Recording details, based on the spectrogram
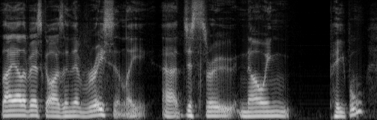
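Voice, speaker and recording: A man's medium-pitched voice at a fairly slow pace, fairly even in intonation and very even in loudness, on a very clean recording with a silent background. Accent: Australian. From Australia. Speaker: podcast co-host. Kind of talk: casual chat.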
